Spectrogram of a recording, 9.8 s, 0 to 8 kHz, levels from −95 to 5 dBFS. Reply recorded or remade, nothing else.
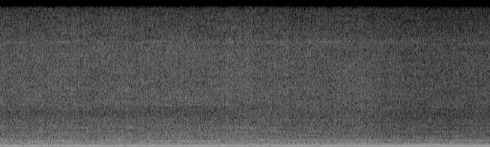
recorded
